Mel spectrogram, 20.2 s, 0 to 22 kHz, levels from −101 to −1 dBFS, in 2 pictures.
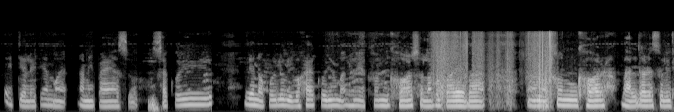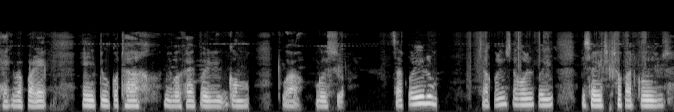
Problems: constant background noise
